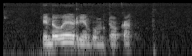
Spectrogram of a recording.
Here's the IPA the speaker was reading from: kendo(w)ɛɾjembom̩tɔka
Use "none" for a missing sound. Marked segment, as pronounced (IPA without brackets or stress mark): w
